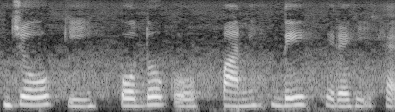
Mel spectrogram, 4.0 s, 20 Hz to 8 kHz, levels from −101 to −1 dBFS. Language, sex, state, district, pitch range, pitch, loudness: Hindi, female, Punjab, Fazilka, 185-215 Hz, 200 Hz, -16 LUFS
